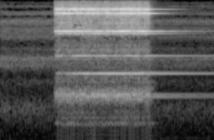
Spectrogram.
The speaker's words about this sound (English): The phone rings.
